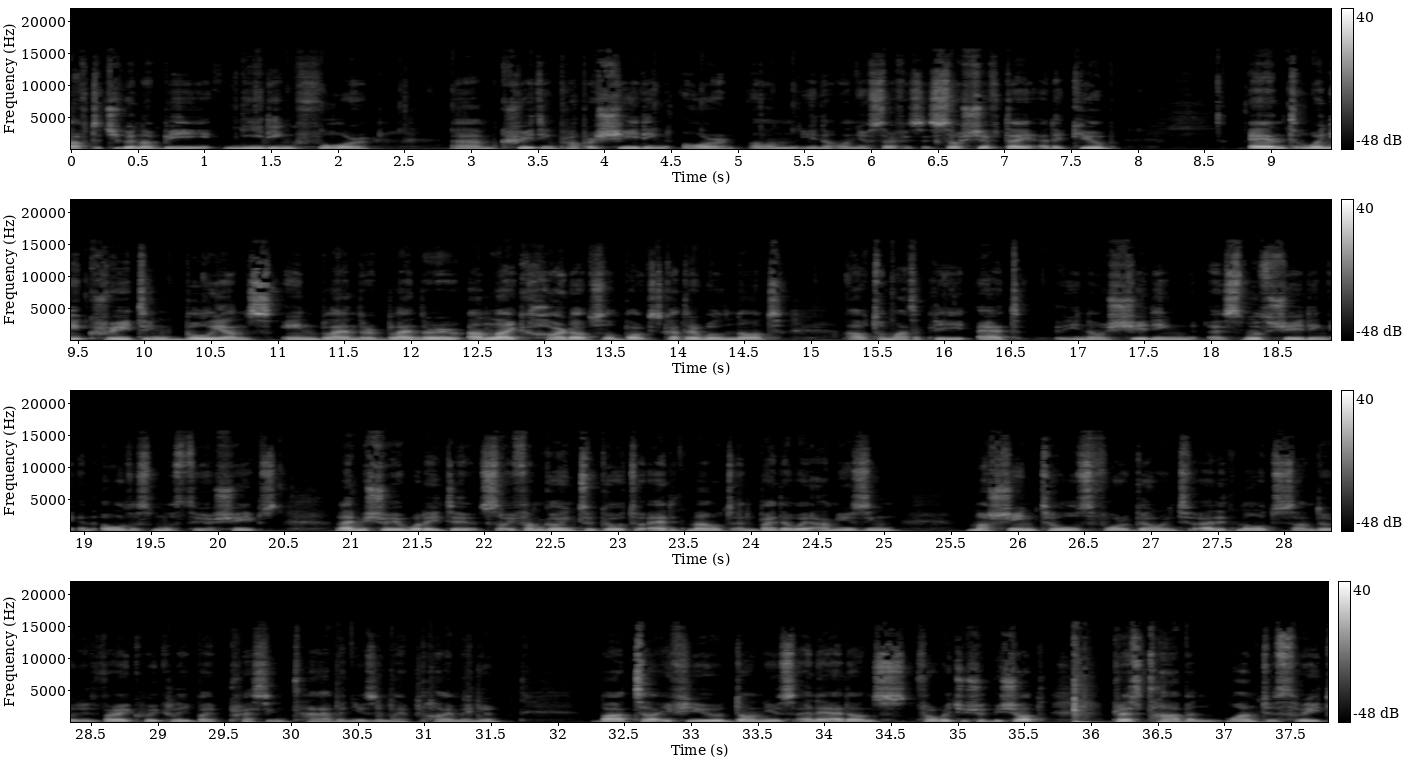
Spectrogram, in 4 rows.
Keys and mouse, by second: 0.4 middle click, 0.9 click, 1.4-1.9 shift+right drag, 1.9 click, 2.6 shift+middle drag, 3.5 shift+middle drag, 6.4 shift+a, 14.4 middle click, 16.7-17.4 shift+middle drag, 20.3 shift+middle click, 22.0 Tab, 23.8 Tab, 30.6 Tab, 30.9 Tab, 31.3 Tab, 35.8 Tab.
